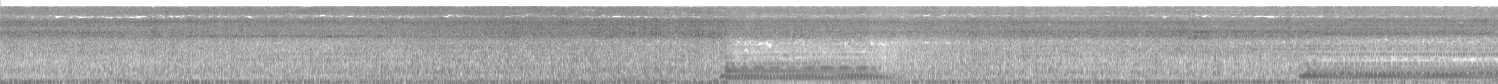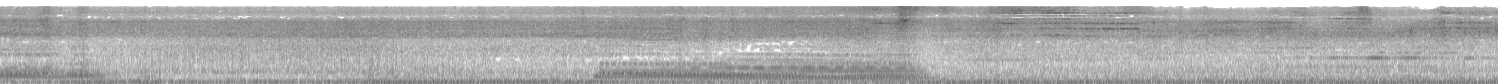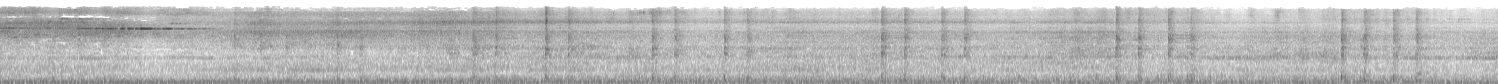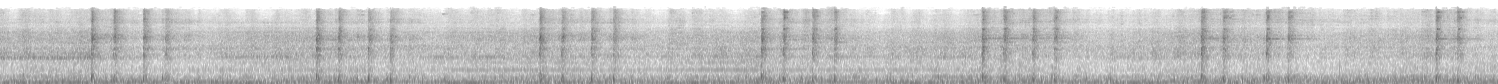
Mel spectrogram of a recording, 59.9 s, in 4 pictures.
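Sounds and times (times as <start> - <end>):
diesel locomotive engines rumbling: 0.0 - 59.9
faint wheel squeal: 24.5 - 32.6
train wheels clattering over rail joints: 32.0 - 47.1, 47.7 - 49.5, 50.2 - 59.9.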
